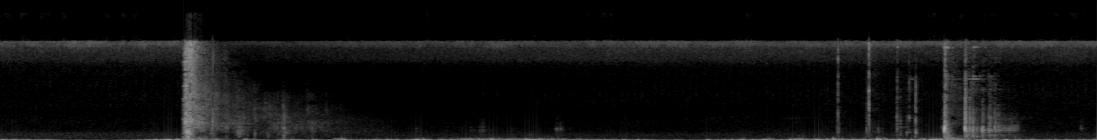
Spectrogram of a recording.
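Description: Metal rifle cartridges are fed by hand into a Haenel Jaeger NXT straight-pull rifle: sharp metallic clicks and clinks, one bright clack early on and a cluster of quick clicks later, over a low handling rumble.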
